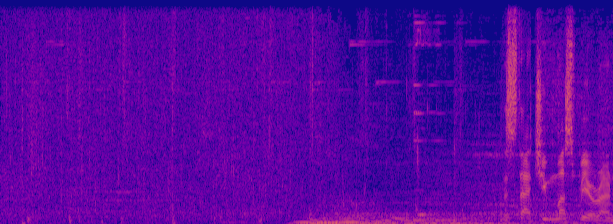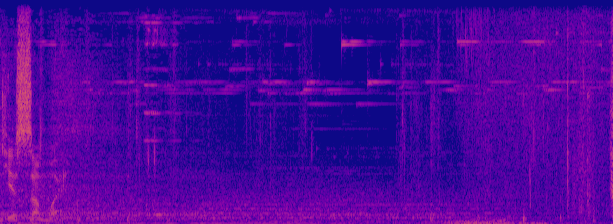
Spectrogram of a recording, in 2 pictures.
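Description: Footsteps tread on cobblestones.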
